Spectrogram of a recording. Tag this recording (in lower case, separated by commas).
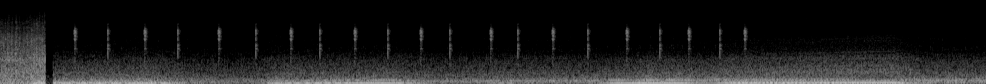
vehicle, car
